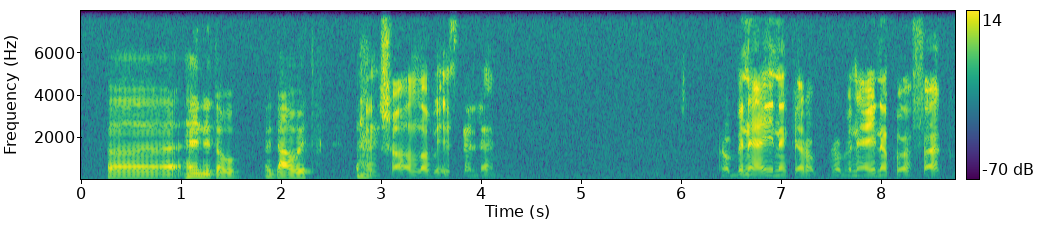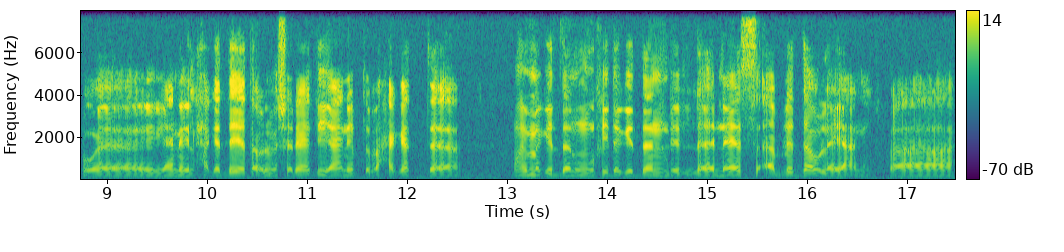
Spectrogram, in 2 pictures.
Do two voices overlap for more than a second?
No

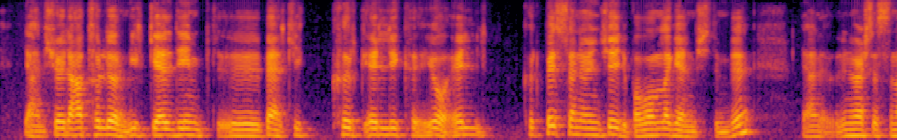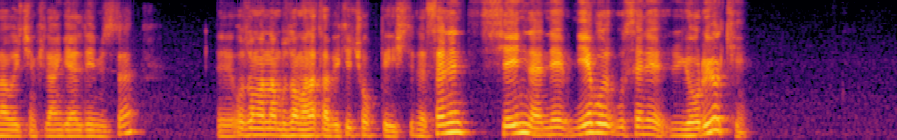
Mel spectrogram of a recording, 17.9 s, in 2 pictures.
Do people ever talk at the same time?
No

